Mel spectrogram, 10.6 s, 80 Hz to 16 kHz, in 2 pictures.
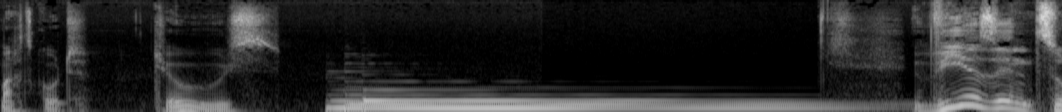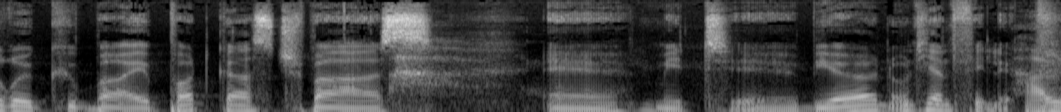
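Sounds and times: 
speech: 0:00.0 - 0:02.3, 0:04.6 - 0:10.6
single gong strike with deep resonant hum: 0:01.7 - 0:05.1.

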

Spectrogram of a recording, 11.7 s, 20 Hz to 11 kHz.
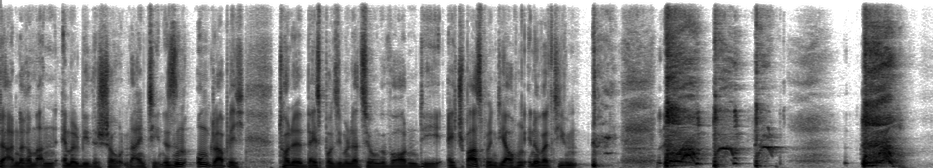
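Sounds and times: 
speech: 0:00.0 - 0:08.7
throat-clearing: 0:07.4 - 0:09.8, 0:10.6 - 0:11.4
harsh coughing: 0:07.4 - 0:11.5.

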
